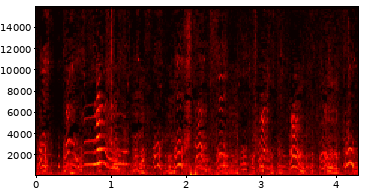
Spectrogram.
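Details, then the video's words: Several three-week-old American Bully puppies in the United Kingdom, a litter calling together: overlapping high, wavering whines and squeaks, many short rising-falling cries crowding one another, with a sharp click near the middle. "American Bully"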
